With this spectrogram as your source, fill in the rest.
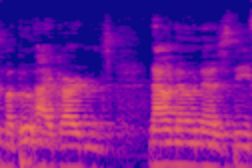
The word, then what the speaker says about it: Mabuhay: to the buhei whereas its properly pronounced the Mabuhay Gardens now known as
